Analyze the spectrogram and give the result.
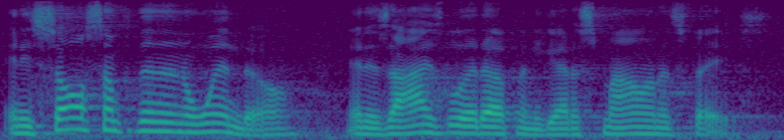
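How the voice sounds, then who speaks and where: A man's voice: a little high, fast talker. A middle-aged man preaching a sermon, telling stories and acting out the people in them. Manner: storytelling, animated, acts out the people in his stories. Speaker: pastor. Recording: long hall reverb.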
